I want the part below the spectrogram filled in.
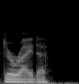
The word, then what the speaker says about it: Derrida: It's Derrida. – Derrida. – Yeah. – Derrida tater tots. – Rhymes with vagina.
